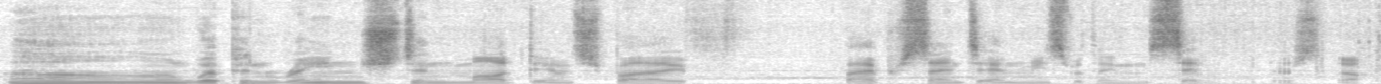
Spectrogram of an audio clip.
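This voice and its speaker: A man's voice: sits low, a little slow, a little hiss or hum. A man chatting dryly and rambling while playing a co-op game. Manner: dry, rambling, self-deprecating. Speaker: co-op game player. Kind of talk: casual gaming chat.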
